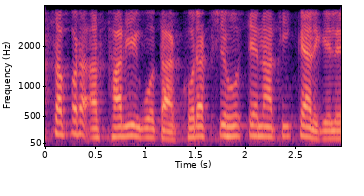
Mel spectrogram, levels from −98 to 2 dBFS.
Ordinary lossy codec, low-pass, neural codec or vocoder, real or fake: none; 3.6 kHz; codec, 16 kHz, 2 kbps, FunCodec, trained on Chinese and English, 25 frames a second; fake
